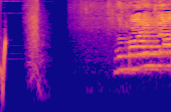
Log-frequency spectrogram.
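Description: Logo-animation sound effects: a quick rising blip, then a short falling whoosh. About a second and a half in, a voice begins, held on fairly steady pitches.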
